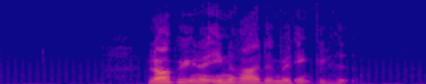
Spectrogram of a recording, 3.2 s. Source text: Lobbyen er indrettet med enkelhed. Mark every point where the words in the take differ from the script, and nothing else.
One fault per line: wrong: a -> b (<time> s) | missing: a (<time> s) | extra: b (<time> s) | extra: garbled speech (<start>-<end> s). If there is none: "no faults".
no faults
